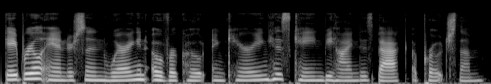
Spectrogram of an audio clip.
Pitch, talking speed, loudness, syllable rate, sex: 190 Hz, 170 wpm, -19 LUFS, 5.1 syllables/s, female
